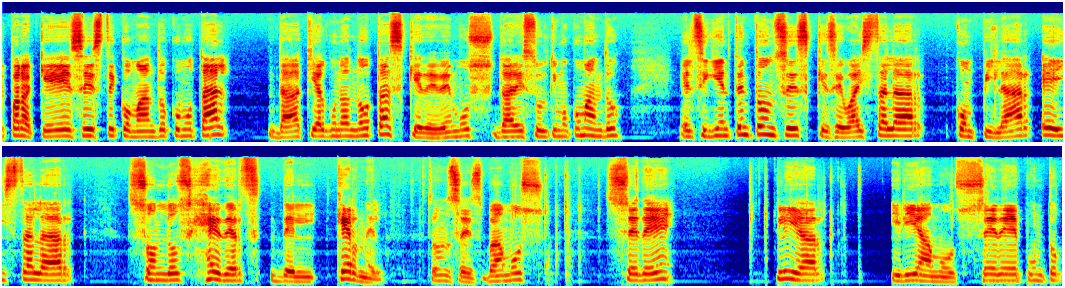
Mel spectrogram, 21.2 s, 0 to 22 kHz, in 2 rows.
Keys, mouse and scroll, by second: 7.0 click, 14.6 click, 15.7-16.6 typing, 16.7 Return, 17.9-21.2 typing.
